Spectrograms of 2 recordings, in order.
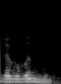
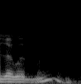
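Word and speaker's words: জগৎবন্ধু: জগৎ বন্ধু পুরীবাসী লোক উচ্চারণ করে জগবন্ধু, আসলে সংস্কৃত ভাষায় জগৎ বন্ধু।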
